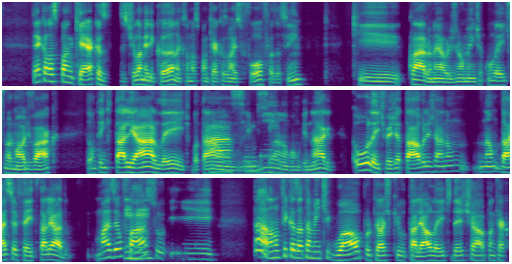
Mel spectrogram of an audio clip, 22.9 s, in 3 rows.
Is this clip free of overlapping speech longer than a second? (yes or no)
no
